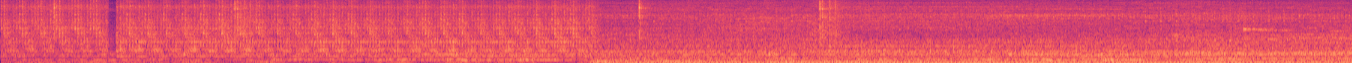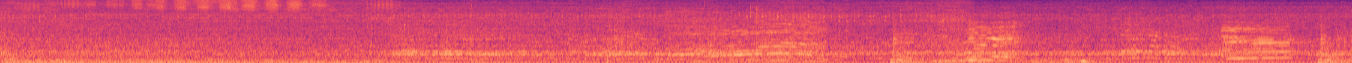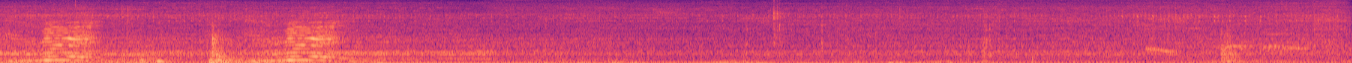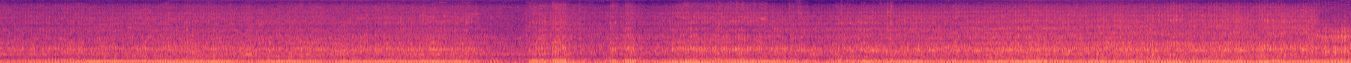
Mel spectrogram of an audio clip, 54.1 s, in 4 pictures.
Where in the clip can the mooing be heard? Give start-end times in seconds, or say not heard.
20.1-30.9.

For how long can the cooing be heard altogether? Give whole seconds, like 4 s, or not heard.
2 s.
